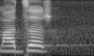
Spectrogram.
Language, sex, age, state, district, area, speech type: Goan Konkani, female, 18-30, Goa, Quepem, urban, read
